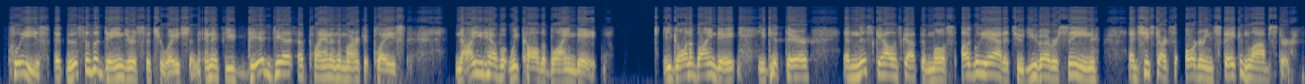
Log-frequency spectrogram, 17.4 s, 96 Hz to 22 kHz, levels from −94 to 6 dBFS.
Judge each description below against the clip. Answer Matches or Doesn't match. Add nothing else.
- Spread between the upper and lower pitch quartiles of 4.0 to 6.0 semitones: Matches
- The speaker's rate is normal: Matches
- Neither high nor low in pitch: Matches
